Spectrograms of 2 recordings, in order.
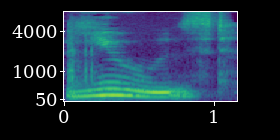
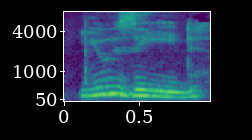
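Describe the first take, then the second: First: The ending joins the word in one syllable. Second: The ending is said as a separate syllable. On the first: The speaker calls it right. "That's way better" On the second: The speaker calls it wrong. "this would say use-ed"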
